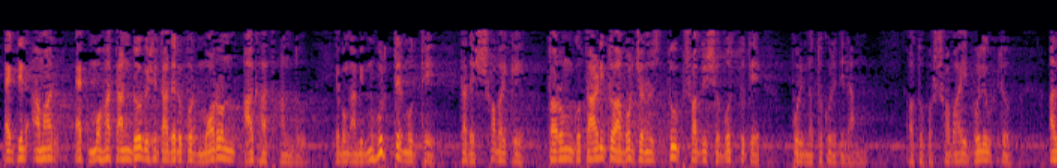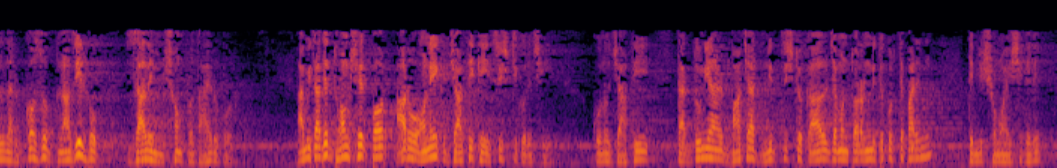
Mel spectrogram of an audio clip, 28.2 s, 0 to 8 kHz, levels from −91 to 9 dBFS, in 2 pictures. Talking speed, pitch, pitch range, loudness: 125 wpm, 105 Hz, 90-120 Hz, -24 LUFS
